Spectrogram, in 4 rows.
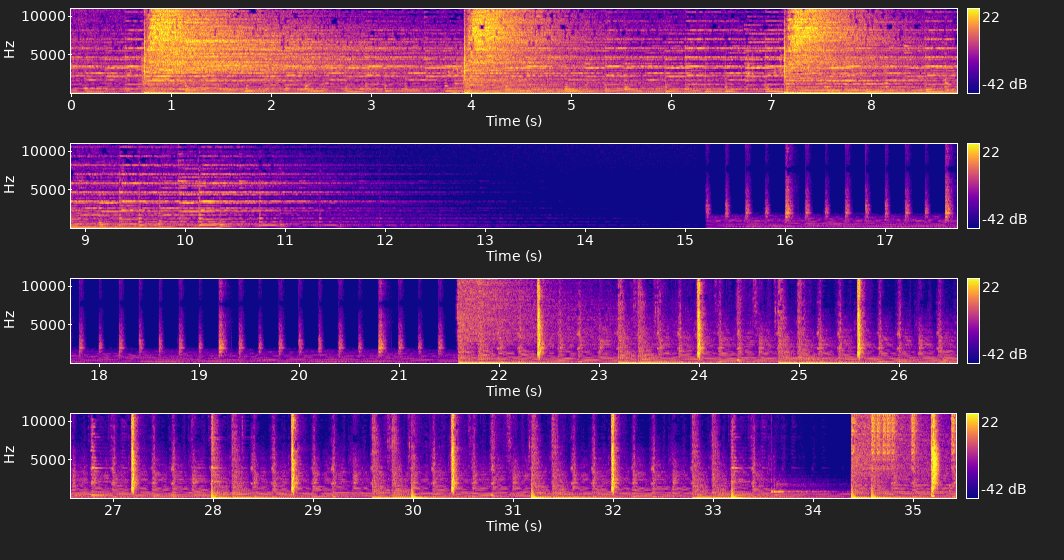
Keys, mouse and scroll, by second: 0.1 g, 0.7 click, 2.3-3.5 scroll up 2, 4.0 r, 5.0 r, 7.9 scroll down 2, 8.0-9.3 middle drag, 9.3 click, 10.1 middle click, 10.5 KP_7, 11.8-12.5 scroll up 2, 12.7 r, 13.9 click, 15.5 shift+d, 16.3 click, 17.7 scroll down 1, 18.1 r, 23.6 drag, 24.7 drag, 25.8-27.6 middle drag, 28.3-28.9 middle drag, 28.9 KP_7, 29.7 scroll up 2, 30.2-30.9 middle drag, 30.9 KP_7, 31.5-32.4 shift+middle drag, 32.4 drag, 33.3 r, 34.4 drag.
